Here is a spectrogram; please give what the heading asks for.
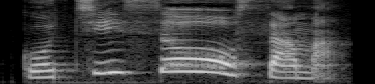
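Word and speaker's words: ごちそうさま: Remember the longer sound. Sa, ma. Gochiso-sama.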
